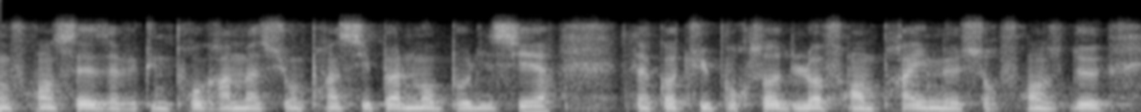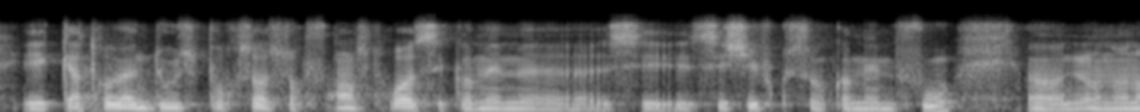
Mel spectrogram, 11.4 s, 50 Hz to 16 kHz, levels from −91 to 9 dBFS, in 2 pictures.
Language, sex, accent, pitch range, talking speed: French, male, French, 95-110 Hz, 160 wpm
